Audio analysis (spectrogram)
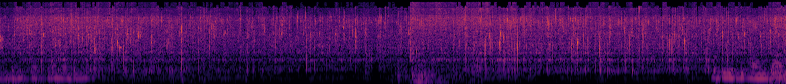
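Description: Vegetables hitting hot oil for noodles, a loud, continuous sizzle and crackle close up with occasional stirring, no one speaking.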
